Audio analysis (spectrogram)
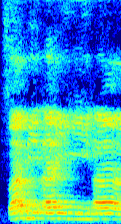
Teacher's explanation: Nah, selanjutnya di kalimat alai, di situ terdapat hukum yang namanya mad wajib muttasil, ditandakan dengan tanda seperti alis di atas huruf lam, dibaca panjang 4 atau 5 harokat atau 6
